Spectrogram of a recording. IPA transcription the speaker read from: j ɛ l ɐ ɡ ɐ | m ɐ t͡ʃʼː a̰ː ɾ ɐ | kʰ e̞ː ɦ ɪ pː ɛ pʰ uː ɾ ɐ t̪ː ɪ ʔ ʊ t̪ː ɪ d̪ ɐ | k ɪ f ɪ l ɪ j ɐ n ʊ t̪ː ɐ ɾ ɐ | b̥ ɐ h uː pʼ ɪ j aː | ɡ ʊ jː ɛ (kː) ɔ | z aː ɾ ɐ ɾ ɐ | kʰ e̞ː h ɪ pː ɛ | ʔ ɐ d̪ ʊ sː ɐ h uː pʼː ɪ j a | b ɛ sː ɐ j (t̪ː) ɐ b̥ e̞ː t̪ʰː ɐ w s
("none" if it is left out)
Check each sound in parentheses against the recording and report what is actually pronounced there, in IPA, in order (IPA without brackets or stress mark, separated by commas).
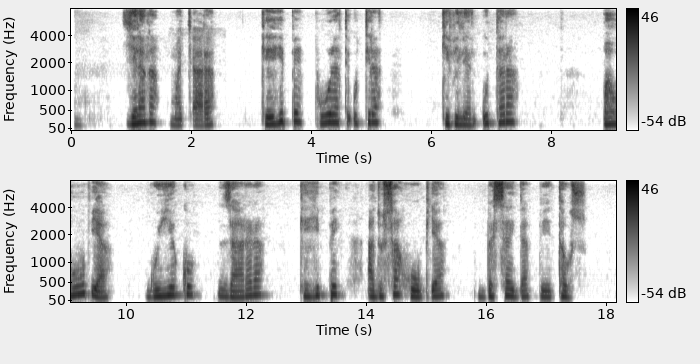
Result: kː, d̪ː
